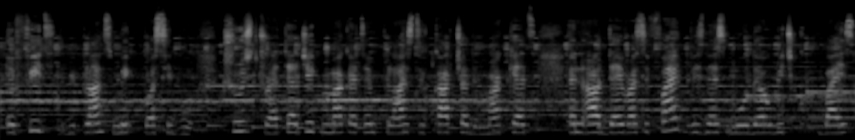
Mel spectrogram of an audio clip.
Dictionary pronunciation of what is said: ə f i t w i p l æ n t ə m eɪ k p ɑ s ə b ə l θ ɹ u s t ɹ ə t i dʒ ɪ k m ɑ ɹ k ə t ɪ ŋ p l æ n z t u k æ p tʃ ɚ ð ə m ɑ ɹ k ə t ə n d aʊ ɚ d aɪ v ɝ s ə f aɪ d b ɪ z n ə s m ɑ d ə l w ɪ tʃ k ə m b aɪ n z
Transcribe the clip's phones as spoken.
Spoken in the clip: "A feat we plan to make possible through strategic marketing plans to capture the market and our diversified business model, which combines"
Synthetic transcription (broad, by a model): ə f i t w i p l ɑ n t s m eɪ k p ɑ s ə b ə l t ɹ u s t ɹ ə t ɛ dʒ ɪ k m ɑ k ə t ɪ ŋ p l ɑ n s t u k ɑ p tʃ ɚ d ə m ɑ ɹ k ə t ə n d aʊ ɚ d aɪ v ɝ s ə f aɪ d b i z n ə s m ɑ d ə l w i tʃ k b aɪ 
